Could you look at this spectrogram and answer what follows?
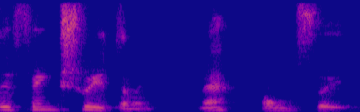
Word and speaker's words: Feng Shui: Feng Shui é a pronúncia.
